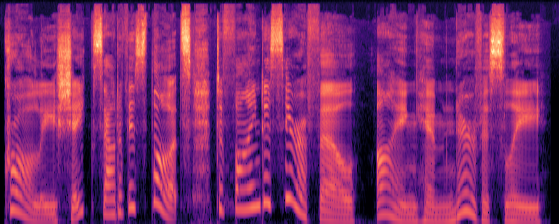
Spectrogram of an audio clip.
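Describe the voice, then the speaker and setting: Expressive female audiobook narrator, slow and very animated, dry close sound. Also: lowish voice, dry recording. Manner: expressive, laughing often.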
